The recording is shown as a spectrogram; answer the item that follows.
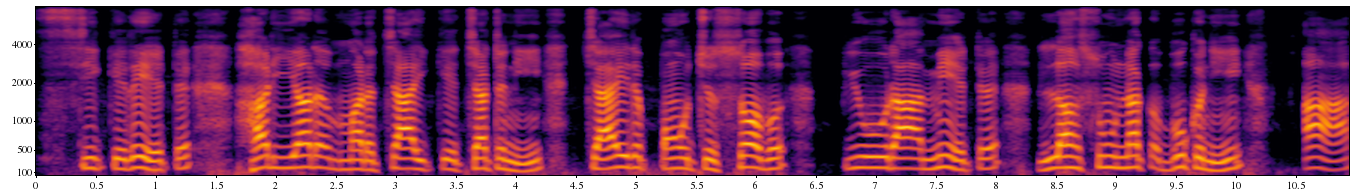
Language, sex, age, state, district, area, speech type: Maithili, male, 18-30, Bihar, Madhubani, rural, read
